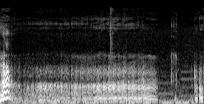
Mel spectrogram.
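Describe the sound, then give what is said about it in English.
A dog growls in a low, continuous rumble that holds steady for over a second, then breaks off into a few short, rough bursts. “I am here with my rotten dog, Mabel.”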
